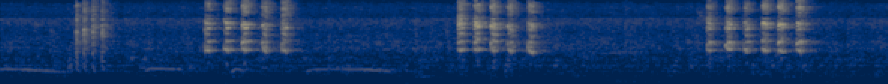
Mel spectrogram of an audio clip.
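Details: Wild bird interacting with a person who offers food; groups of four or five rapid, harsh, ringing notes repeat about every one and a half seconds, with a faint low whistle between the first bursts.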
